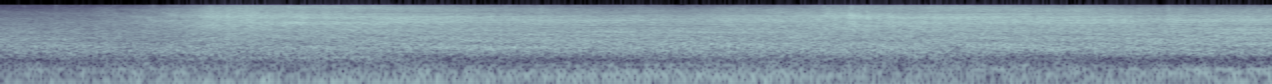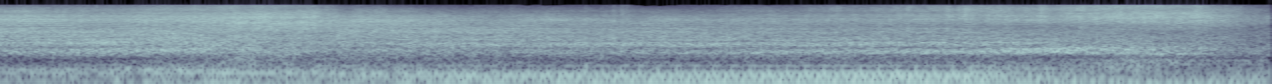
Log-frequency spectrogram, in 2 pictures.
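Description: Car tyres hiss along a wet road as vehicles pass close by.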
